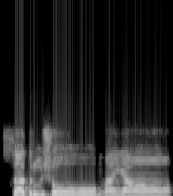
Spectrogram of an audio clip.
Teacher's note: Sadrusho and not sadrusho. There's no aghat on letter sa, so it should be short, soft pronunciation.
